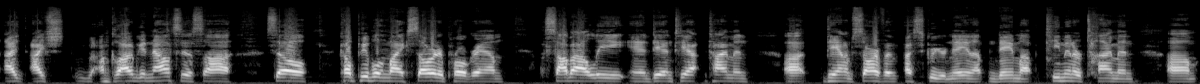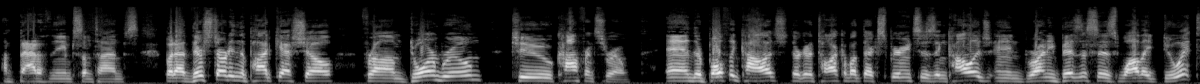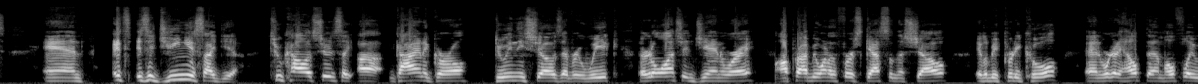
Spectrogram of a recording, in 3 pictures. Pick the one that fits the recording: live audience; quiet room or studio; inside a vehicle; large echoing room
inside a vehicle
